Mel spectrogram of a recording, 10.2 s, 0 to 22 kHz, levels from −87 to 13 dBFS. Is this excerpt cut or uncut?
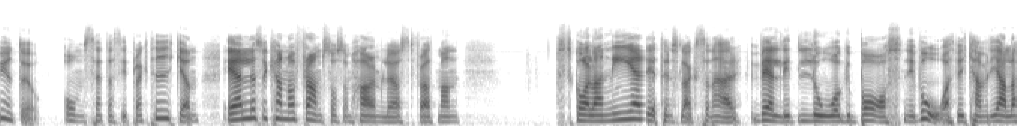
cut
